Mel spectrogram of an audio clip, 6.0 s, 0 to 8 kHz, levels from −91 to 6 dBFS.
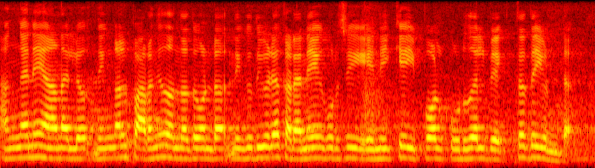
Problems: constant background noise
